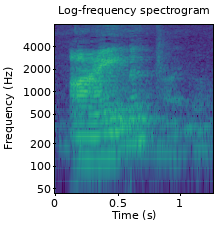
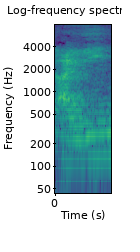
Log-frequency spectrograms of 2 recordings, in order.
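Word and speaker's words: ע: Ein. The accents on all the alphabet are always in the first syllable. So it's not ayin, it's ein. Ein. Ein. Ein. So it sounds like the word mine.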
